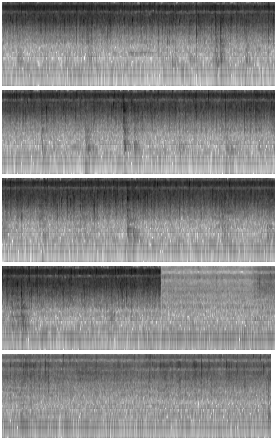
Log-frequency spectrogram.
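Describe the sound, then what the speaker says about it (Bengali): Mixed vegetables for Bengali sukto fry in a pan with a continuous crackling sizzle and light scraping stirs, then the sound drops quieter and more muffled near the end as a lid goes on; no one speaks. "তারপর ওই সবজিগুলো হালকা হাতে একটু নাড়াচাড়া করে আবার ঢাকা চাপা দিয়ে দিতে হবে"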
